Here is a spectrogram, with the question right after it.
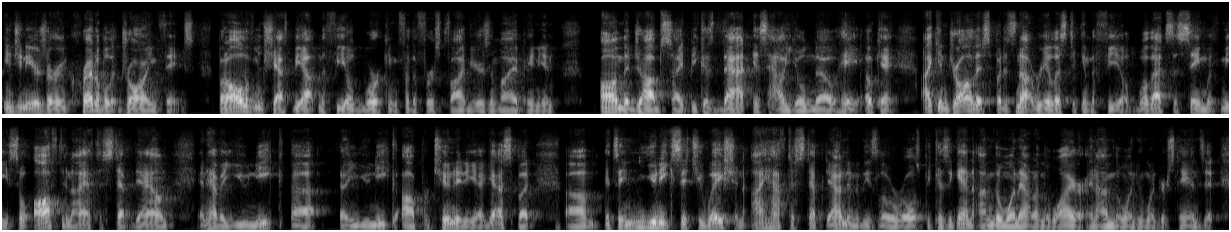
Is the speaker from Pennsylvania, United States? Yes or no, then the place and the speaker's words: no; Sarasota, Florida, United States; my hometown of Sarasota, Florida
